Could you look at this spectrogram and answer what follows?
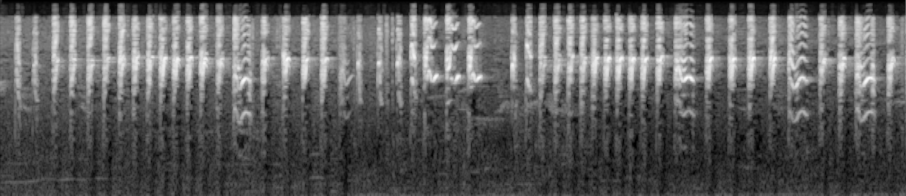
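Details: Sustained wiceh song used as tutor audio for songbirds: a relentless, rapid train of high chirps interrupted by looping whistled dips and a tangled twittering burst midway.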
